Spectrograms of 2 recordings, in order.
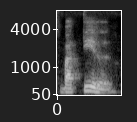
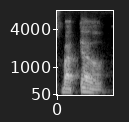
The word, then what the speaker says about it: batel: please take note that sometimes it's pronounced as batil we done with an eye you know so it's but generally people would simply use battle this study used interview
